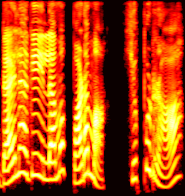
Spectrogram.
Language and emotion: Tamil, surprised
